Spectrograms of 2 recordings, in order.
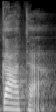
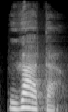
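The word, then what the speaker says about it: γάτα: This is usually romanized with an initial G letter, but it is not pronounced gata. The first consonant is softer, gata.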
